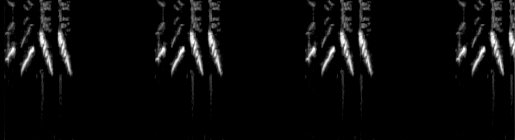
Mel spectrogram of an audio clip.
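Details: Double-collared seedeater (coleiro) singing the canto fibra song style: a short clipped note, a rising whistled slur and two quick downward sweeps, the same high phrase repeated about every two seconds, four times, with silence between.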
